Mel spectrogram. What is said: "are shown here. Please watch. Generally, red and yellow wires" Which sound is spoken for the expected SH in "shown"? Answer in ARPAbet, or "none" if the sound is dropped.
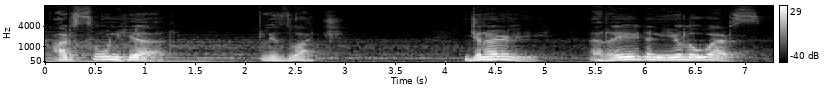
S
